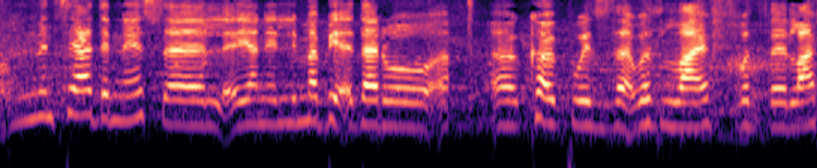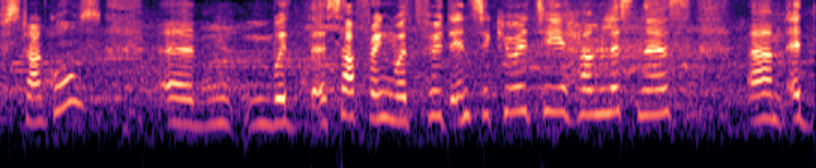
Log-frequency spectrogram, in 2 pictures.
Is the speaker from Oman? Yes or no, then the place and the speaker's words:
no; Australia; أنا خلقت هون بأستراليا ورحت على المدرسه هون وتعلمت بيونيفرستي اوف سيدني أنا واحد من خمس أولاد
